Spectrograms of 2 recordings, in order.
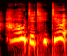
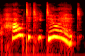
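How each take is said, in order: First: Higher, startled question; alarmed disbelief. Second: Much higher, louder, frantic repeat; mounting panic. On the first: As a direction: ask it in rising alarm. Frightened girl's thought, repeated. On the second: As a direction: push the question up into panic. Same thought, escalating. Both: A narrator's reading.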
